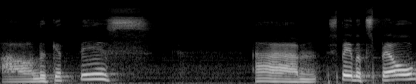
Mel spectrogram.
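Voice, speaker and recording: Speaking with a Dutch accent, a man with a dark, mellow tone and a fairly high pitch makes very wide pitch swings. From Netherlands. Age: 40s. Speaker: retro gaming YouTuber. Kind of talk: casual video narration.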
